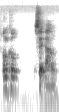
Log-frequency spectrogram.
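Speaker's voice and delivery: mild mock telling-off; curt command. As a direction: put him in his place. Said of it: "Sansa just puts him in his place".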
